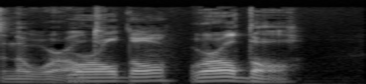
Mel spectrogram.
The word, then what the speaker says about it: Worldle: Worldle. It's not Wordle, folks.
